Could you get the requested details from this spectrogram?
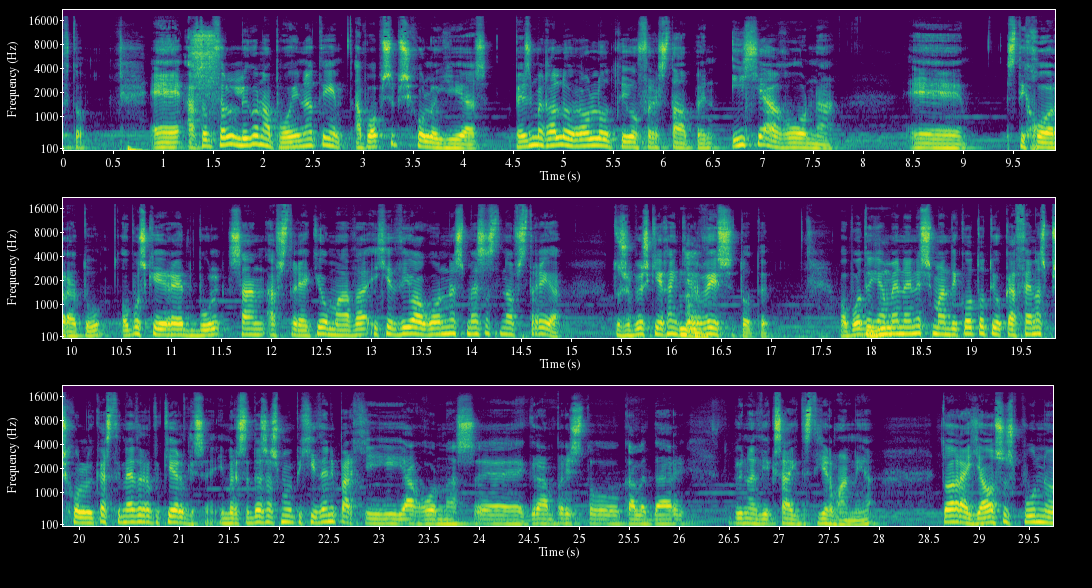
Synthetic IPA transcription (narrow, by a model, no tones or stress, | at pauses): ft̪o̰ | eʔɐft̪o̞pu̥θe̞lo̞liɣo̞nɐpo̞ine̞o̞t̪iɐpoopsipsi̥xo̞lo̞ʝiɐs | pe̞zime̞ɣɐlo̞ɾo̞lo̞ot̪io̞feɾst̪ɐpe̞niçe̞ɐɣo̞nɐ | e | st̪ixo̞ɾɐt̪uo̞po̞sce̞iɾe̞d̪bulsɐnɐ̰fst̪ɾiɐcio̞mɐðɐʔiçe̞ðio̞ɐɣo̞ne̞zme̞sɐst̪inɐfst̪ɾiɐ | t̪uso̞piusceixɐɲce̞ɾðisi̥t̪o̞t̪e̞ | o̞po̞t̪e̞ʝɐme̞nɐine̞simɐnd̪iko̞t̪oot̪io̞kɐθe̞nɐspsi̥xo̞loʝikɐst̪ine̞ðɾɐt̪uce̞ɾðise̞̰ime̞ɾse̞d̪esɐspumoepiçiðe̞nipɐɾçiɐɣo̞nɐsɡɾɐmpɾist̪o̞kɐle̞nd̪ɐɾi | t̪oopiunɐðie̞ksɐɣit̪est̪iʝe̞ɾmɐniɐ | t̪o̞ɾɐʝɐo̞suspun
